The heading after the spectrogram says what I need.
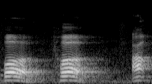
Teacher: ओठ एक दूसरे से देख रहे हैं, स्पर्श कर रहे हैं, तो ये ओष्ठ व्यंजन हुए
